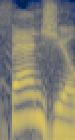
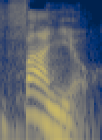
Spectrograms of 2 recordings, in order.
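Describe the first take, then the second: First: The middle has a hard G sound. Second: The middle has an ny sound, no G. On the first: This is how most people say the name. The speaker calls it wrong. "now everyone will call him Fangio" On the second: This is the name's original pronunciation. The speaker calls it right. "That's the real way to say his name"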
